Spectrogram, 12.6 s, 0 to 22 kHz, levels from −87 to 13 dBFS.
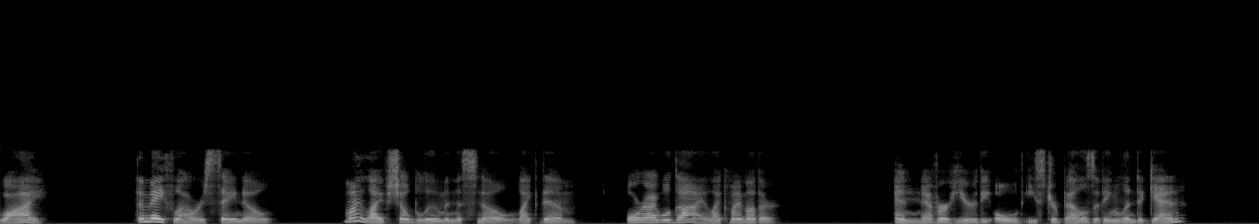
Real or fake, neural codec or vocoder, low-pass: fake; autoencoder, 48 kHz, 32 numbers a frame, DAC-VAE, trained on Japanese speech; 7.2 kHz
